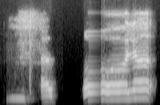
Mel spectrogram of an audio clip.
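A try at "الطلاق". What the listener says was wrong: To tak panjang. To tak panjang. At-tala.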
